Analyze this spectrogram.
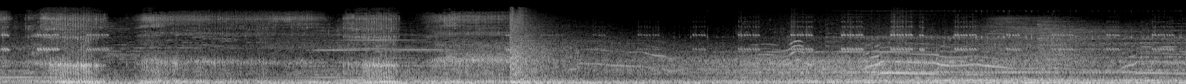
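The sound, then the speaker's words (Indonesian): A person snores in the next room with rough, rasping breaths repeating in a slow rhythm, loud and steady with no talking. “Nanging saka kamar sebelah aku krungu suarane wong ngorok senggar-senggor.”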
